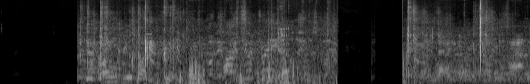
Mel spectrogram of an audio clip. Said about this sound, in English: So that if you at the bottom of the stairs to Chichen Itza, they you can clap your hands and it sounds like ricochets. See if you can hear it.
